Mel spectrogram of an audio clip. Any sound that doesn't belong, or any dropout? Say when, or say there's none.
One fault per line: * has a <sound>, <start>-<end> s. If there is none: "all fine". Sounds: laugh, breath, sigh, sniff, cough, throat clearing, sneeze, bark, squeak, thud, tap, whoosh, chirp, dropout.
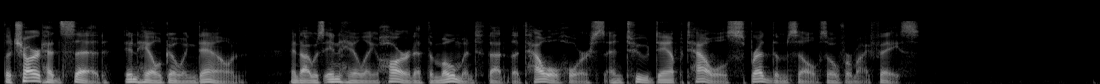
all fine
